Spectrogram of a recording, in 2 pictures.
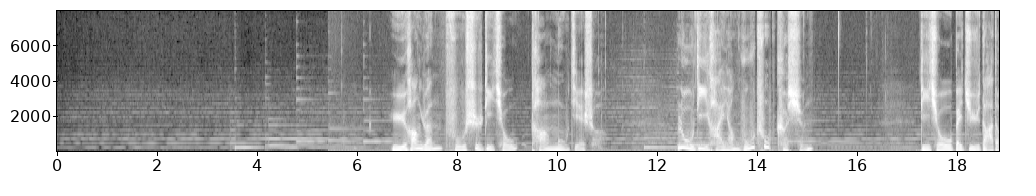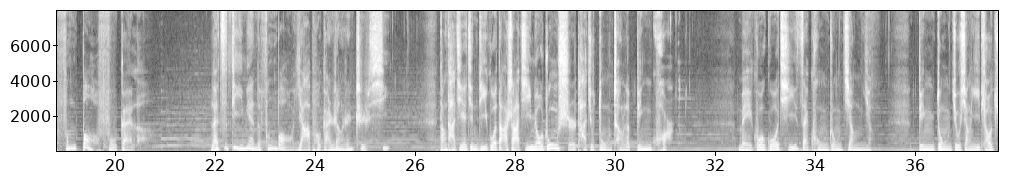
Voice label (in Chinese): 电影个性解说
